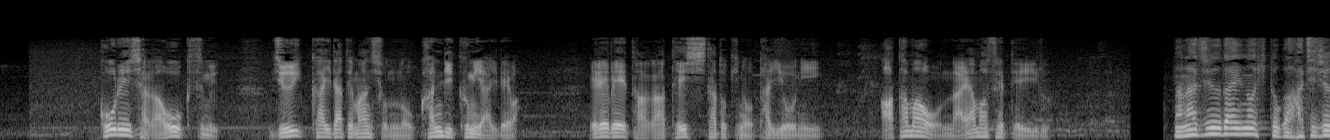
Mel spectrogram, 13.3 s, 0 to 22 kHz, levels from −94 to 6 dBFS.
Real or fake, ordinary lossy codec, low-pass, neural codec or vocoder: real; none; 7.2 kHz; none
